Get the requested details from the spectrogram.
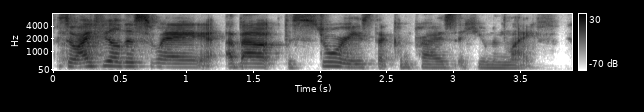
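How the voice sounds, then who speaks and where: A woman's voice: on the low side, normal speed, pushed and bright. An American woman giving a friendly, chatty conference presentation over a video call, with plenty of loose fillers. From United States. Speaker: presenter, musician and songwriter.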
